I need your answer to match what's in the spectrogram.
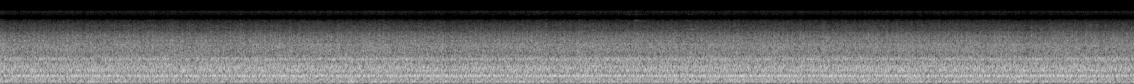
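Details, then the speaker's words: Mercury inline-6 outboard after #3 cylinder spark troubleshooting: steady even idle near 1100 rpm, no misses or stumbles; idle may drop under back pressure and may be lowered with idle screw. "I think it's sitting there close to 1100 RPMs"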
